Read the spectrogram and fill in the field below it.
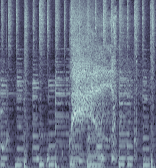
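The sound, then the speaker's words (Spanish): A funk track with a punchy, syncopated bassline and tight rhythmic stabs, loud, with a raw shouted vocal bursting out in the middle before the groove continues. “Esta canción que viene ahora, decime si no te hace acordar al señor”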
